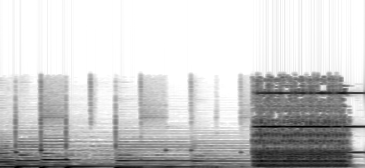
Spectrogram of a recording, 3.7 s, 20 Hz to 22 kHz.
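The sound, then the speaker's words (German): A telephone rings: a few short melodic tones, then from about 2.5 seconds a loud, bright, continuous jangling bell burst. No one speaks. “kannst du rangehen?”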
